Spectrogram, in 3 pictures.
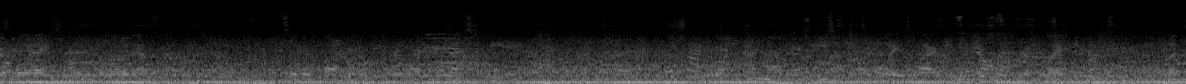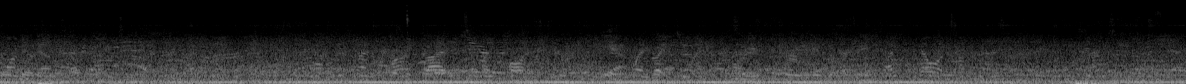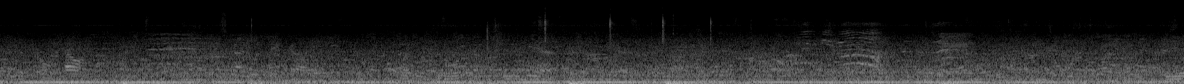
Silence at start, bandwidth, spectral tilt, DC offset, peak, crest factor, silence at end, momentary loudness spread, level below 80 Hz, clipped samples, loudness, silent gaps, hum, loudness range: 0 s; 12.5 kHz; -7 dB/octave; under 0.1%; -16 dBFS; 16 dB; 0 s; 4 LU; -42 dBFS; under 0.1%; -35 LUFS; none; none; 3 LU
